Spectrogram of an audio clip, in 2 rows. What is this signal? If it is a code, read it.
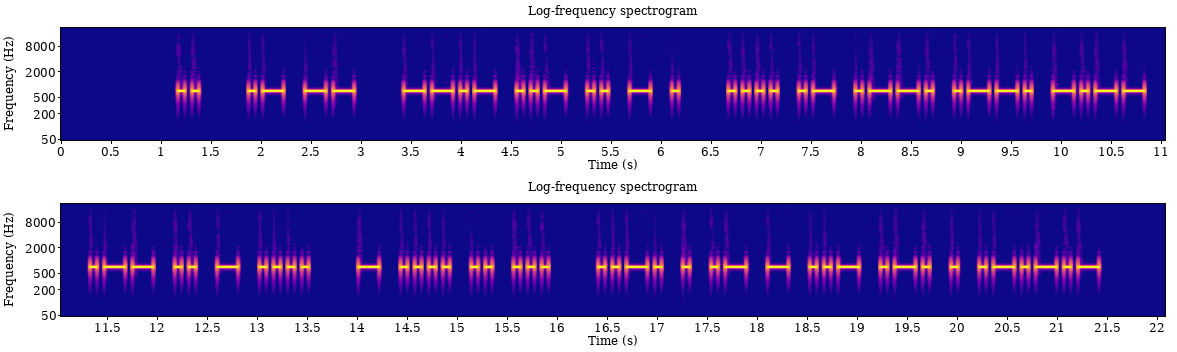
Morse code, heard as a keyed tone, about 17 wpm, 700 Hz. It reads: I AM QUITE HAPPY WITH THIS FEATURE.
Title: Sentences from Top 1000 Words - Review Part 5 - 17wpm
